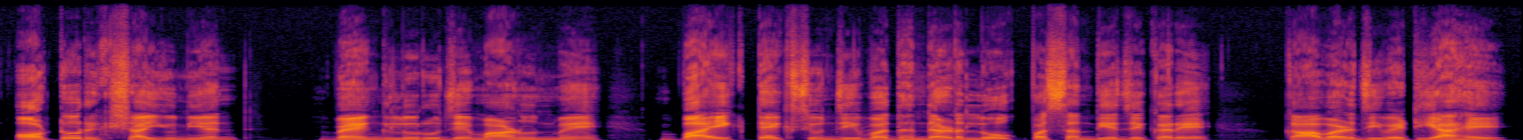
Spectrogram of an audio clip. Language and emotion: Sindhi, angry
